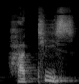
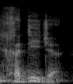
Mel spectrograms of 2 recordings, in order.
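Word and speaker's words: Hatice: across the name Khadija in Turkish some people spell it h a t i c e I would say hatis for that no it's actually Khadijah in Turkish that's the way they write it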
